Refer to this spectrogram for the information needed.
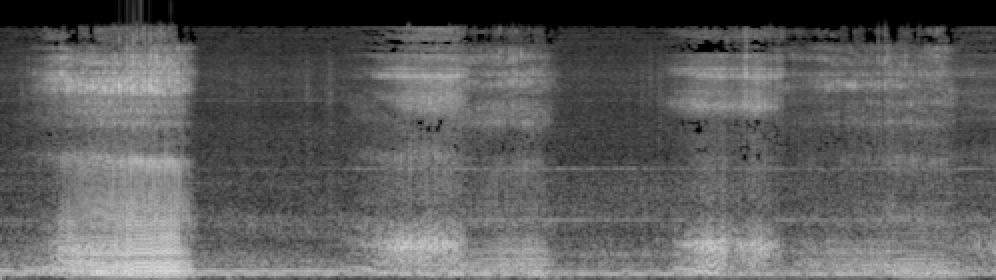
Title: Most horrible snoring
